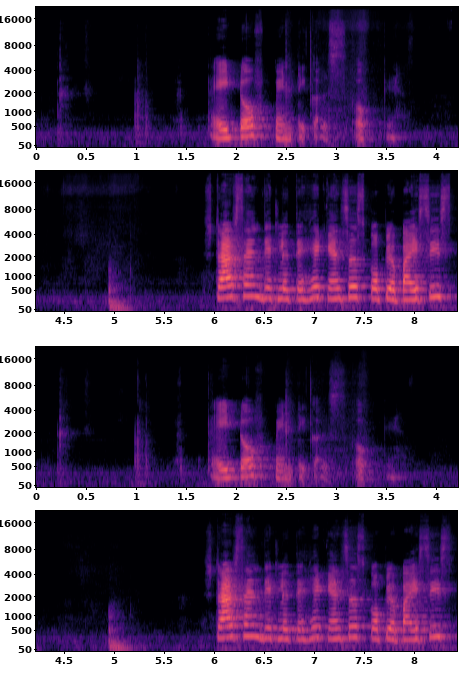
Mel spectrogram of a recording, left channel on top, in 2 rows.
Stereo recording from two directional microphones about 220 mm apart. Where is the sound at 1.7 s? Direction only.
40° left (ahead or behind).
